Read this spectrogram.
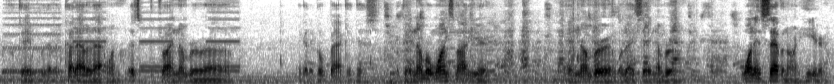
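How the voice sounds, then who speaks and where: Music plays in the background as a man with a low, gravelly voice narrates an intercom test at a building's entry panel. He speaks at normal speed, casual and matter-of-fact, repeating himself and often checking in with short tag questions.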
